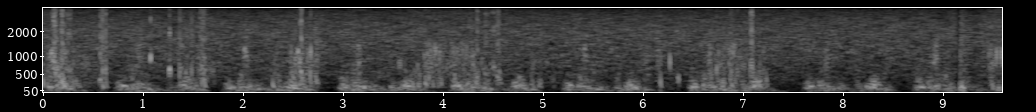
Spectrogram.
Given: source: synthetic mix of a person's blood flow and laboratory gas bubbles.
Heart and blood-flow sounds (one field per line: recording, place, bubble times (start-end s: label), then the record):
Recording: Doppler ultrasound of blood flow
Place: precordium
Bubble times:
0.00-0.51 s: bubbles
0.58-0.71 s: bubbles
1.08-1.15 s: bubbles
1.27-1.77 s: bubbles
2.29-2.39 s: bubbles
2.48-2.82 s: bubbles
3.58-3.64 s: bubbles
3.70-4.65 s: bubbles
4.89-5.17 s: bubbles
6.18-6.25 s: bubbles
6.28-6.44 s: bubbles
6.65-7.31 s: bubbles
9.47-9.60 s: bubbles
From the record:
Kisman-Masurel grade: 233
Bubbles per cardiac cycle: several, 3 to 8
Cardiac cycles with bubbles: 50 to 99%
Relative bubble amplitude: loud (0.450 to 0.775)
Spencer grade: 3 (all of the cardiac periods contain showers or single bubble signals, but not dominating or overriding the cardiac motion signals)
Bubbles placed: only in the low amplitude regions of the cardiac cycle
